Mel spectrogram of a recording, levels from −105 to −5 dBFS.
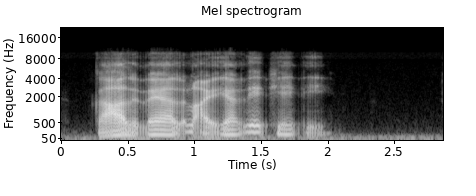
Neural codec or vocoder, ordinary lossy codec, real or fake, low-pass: autoencoder, 22.05 kHz, a latent of 192 numbers a frame, VITS, trained on many speakers; Opus, 32 kbps; fake; 9.9 kHz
